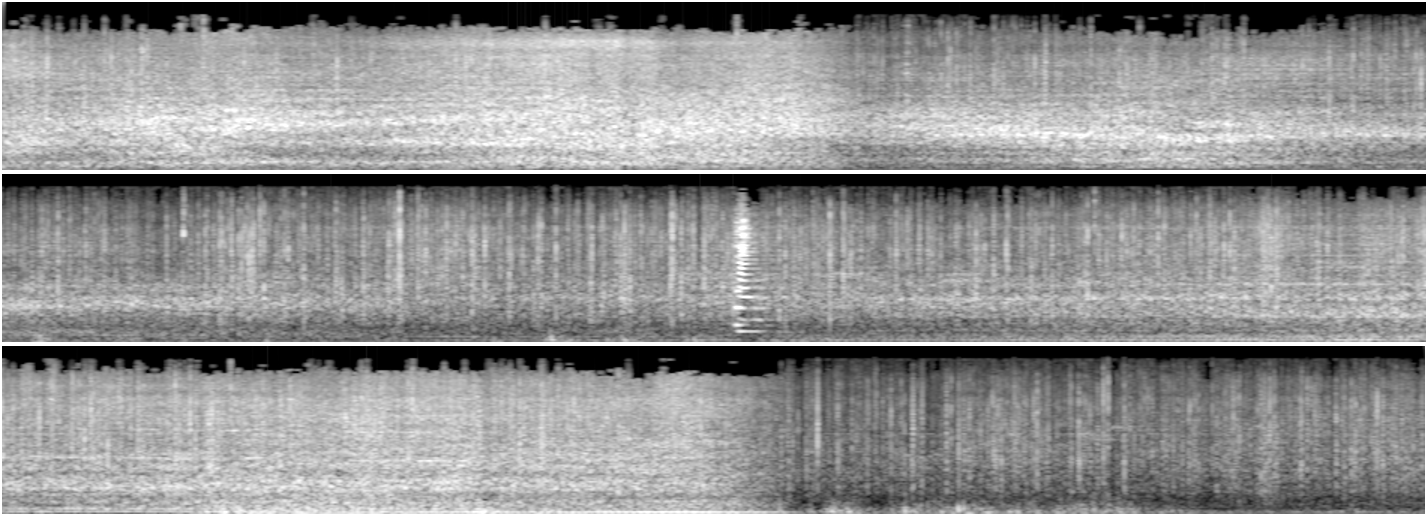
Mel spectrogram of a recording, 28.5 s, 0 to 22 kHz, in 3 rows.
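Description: Heavy lorries driving past one after another on a wet road, diesel engines running under tyre hiss: a Volvo FH tractor unit first, then a Scania 500S. A brief horn toot sounds about halfway through, and a deep engine rumble swells near the end as the Scania passes close, then drops away sharply to lighter van traffic.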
